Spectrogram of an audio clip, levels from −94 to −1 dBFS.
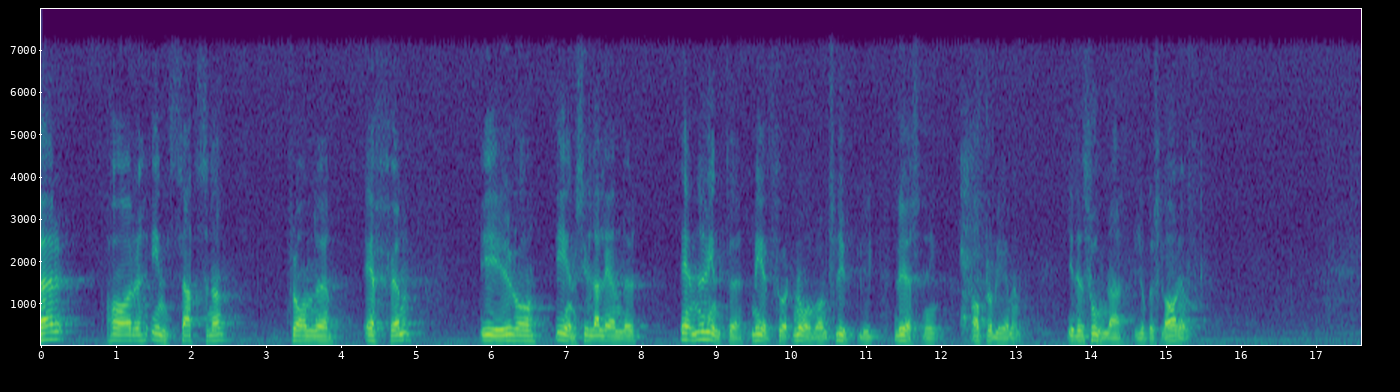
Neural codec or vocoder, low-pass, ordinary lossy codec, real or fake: codec, 16 kHz, 6 kbps, DAC; 7.2 kHz; none; fake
